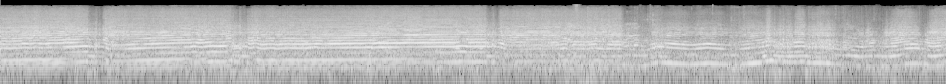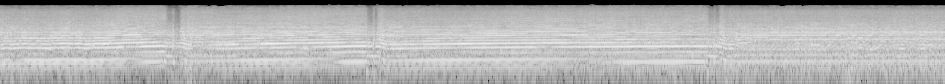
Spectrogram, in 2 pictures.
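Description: Honda Civic VTi rally car engine heard from inside the cabin under hard acceleration. The revs climb steadily in pitch and drop sharply at each upshift, several times over. For a few seconds near the middle the revs waver up and down before it pulls up through the gears again.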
